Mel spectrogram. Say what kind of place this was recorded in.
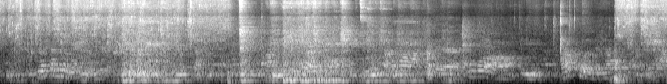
restroom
